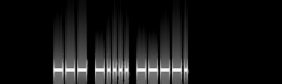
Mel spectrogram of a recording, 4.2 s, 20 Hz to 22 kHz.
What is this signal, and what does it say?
Morse code, heard as a keyed tone, about 26 wpm, 700 Hz. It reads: O69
